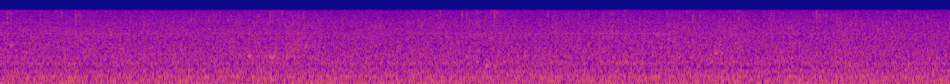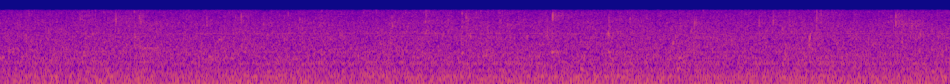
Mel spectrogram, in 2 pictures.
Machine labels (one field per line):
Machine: pump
